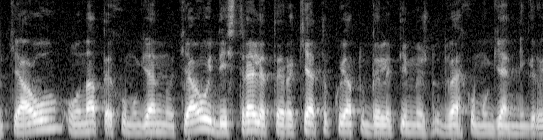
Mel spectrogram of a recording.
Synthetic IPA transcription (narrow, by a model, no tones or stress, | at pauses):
t̪ʲalˠolʊnat̪əɛxomoɡʲɛnːot̪ʲalˠoid̪ɐist̪ɾɛlʲət̪ɛɾɐkʲɛt̪əkojat̪od̪ɐlɛt̪imɛʒd̪ud̪vɛxomoɡʲɛnːiɡɾɐv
